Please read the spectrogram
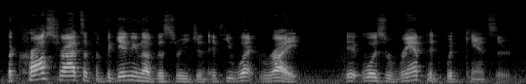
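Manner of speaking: ordinary talk, nothing marked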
